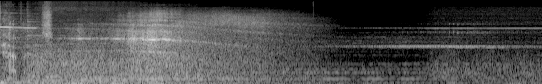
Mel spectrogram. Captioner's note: Learjet engines whine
